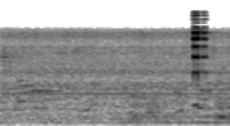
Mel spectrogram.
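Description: A short, high electronic beep near the end: the computer's alert sound, triggered when the C program prints the \a (alert) escape sequence.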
